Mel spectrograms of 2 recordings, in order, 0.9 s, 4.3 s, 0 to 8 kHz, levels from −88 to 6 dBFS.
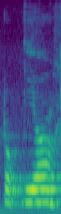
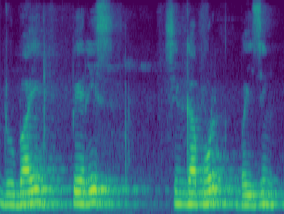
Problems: constant background noise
